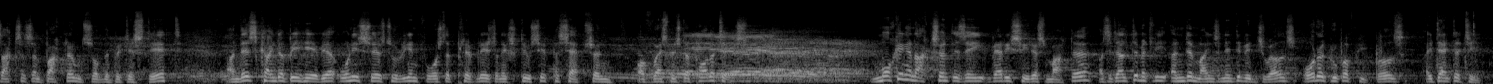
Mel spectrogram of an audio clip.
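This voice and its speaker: Welsh man, member of parliament, quick formal speech, echoey chamber, crowd murmuring behind. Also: fairly high pitch. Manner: earnest, measured, slightly hesitant at the start. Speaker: member of parliament raising a point of order. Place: large debating chamber.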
